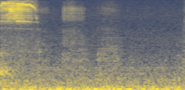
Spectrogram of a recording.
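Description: Pen or marker scratching out an addition sign on paper, a short burst of scribbling strokes at the start followed by quieter faint contact, close and alone with no talk.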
